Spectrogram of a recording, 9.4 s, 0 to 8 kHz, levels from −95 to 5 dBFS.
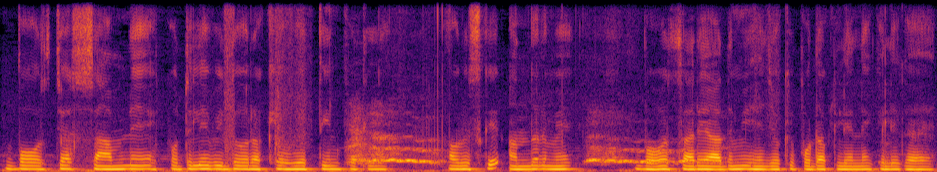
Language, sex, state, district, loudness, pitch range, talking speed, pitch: Hindi, male, Bihar, West Champaran, -15 LUFS, 145-155 Hz, 160 wpm, 150 Hz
